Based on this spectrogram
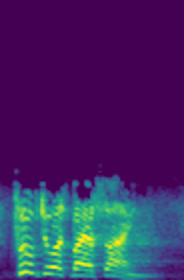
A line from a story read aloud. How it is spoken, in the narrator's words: They challenged and taunted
